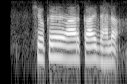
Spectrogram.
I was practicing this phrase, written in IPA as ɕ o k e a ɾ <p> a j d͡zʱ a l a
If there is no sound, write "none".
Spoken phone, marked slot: k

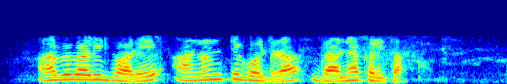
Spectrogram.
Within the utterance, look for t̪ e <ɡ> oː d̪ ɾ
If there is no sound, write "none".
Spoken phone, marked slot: ɡ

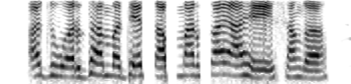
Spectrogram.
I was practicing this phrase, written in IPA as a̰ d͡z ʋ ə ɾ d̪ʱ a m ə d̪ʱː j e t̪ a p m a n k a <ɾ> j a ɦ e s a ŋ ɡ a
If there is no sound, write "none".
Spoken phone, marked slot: none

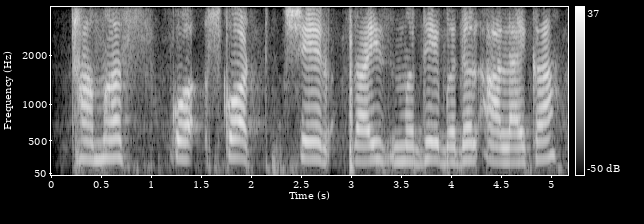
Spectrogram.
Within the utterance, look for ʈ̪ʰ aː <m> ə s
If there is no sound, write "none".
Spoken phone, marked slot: m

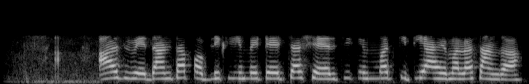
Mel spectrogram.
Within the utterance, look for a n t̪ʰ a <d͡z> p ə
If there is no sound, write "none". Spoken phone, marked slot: none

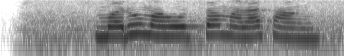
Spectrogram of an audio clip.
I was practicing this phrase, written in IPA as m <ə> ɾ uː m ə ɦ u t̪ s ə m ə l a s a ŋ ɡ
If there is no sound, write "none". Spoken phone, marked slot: ə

